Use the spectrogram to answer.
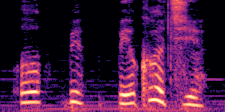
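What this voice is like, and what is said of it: Quiet, hesitant little voice. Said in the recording (Chinese): “小声”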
